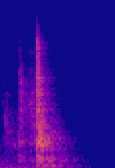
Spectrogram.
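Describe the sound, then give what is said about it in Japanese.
A man locks a room door: the door swings shut with a solid thud and a quick rattling clunk of the latch, the sound ringing briefly before fading to silence. “誰もいないと思っていた室内、突然現れた男が部屋のドアに鍵をかけ閉じ込められてしまう。”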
